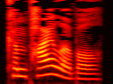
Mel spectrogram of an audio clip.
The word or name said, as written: compileable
